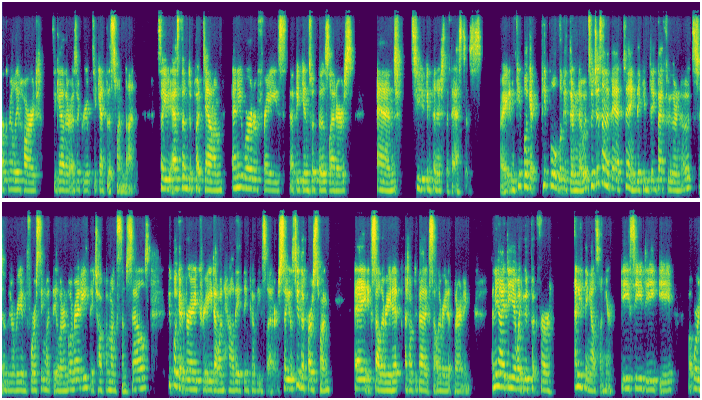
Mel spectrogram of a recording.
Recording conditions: video call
